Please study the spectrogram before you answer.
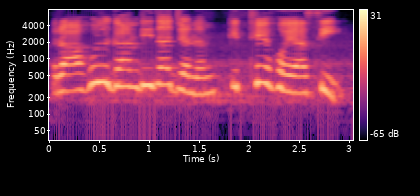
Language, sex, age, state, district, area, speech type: Punjabi, female, 18-30, Punjab, Barnala, rural, read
